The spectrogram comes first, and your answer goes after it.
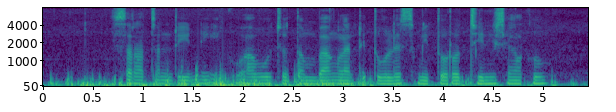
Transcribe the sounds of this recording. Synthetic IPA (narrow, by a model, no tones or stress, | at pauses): səɾat͡ʃənɾiniːkuawud̥ʒ̥ɔ̤t̪əmbaŋland̪̥i̤t̪ulɪsmit̪uɾʊt̪̚d̥ʒ̥i̤nisɪŋləku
